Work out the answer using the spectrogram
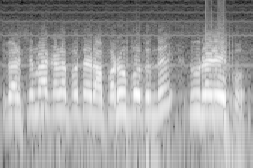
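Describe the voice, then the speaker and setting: An actor playing a joking middle-aged husband who chats and teases in a film comedy. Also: male voice, very high voice, steady tone, rapid-fire. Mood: coaxing. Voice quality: wisecracking, chatty. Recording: dull lo-fi film audio.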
